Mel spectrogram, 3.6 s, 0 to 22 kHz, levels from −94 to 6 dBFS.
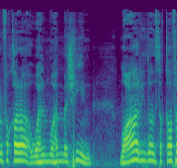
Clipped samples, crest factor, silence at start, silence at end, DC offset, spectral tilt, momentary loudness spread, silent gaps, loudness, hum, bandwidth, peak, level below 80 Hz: under 0.1%; 14 dB; 0 s; 0 s; under 0.1%; -7.5 dB/octave; 8 LU; none; -15 LUFS; none; 17.5 kHz; 0 dBFS; -42 dBFS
